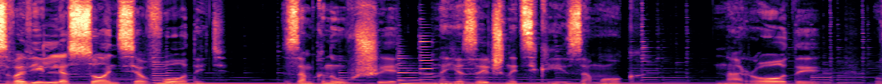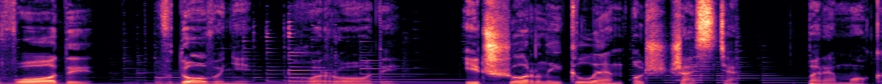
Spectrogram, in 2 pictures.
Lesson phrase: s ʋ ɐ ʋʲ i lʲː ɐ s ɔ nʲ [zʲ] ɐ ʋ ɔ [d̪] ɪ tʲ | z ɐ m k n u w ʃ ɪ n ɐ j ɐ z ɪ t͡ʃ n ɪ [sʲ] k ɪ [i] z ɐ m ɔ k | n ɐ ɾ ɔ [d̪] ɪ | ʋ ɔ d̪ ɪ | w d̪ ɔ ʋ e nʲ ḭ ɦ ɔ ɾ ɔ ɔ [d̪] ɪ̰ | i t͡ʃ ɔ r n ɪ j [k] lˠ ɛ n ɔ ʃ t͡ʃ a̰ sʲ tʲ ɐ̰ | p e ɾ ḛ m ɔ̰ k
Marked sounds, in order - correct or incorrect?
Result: incorrect: sʲ, correct, incorrect: t͡sʲ, incorrect: j, correct, correct, correct

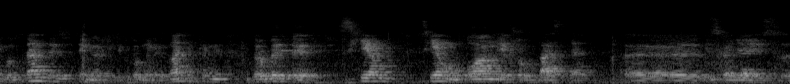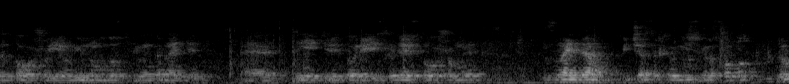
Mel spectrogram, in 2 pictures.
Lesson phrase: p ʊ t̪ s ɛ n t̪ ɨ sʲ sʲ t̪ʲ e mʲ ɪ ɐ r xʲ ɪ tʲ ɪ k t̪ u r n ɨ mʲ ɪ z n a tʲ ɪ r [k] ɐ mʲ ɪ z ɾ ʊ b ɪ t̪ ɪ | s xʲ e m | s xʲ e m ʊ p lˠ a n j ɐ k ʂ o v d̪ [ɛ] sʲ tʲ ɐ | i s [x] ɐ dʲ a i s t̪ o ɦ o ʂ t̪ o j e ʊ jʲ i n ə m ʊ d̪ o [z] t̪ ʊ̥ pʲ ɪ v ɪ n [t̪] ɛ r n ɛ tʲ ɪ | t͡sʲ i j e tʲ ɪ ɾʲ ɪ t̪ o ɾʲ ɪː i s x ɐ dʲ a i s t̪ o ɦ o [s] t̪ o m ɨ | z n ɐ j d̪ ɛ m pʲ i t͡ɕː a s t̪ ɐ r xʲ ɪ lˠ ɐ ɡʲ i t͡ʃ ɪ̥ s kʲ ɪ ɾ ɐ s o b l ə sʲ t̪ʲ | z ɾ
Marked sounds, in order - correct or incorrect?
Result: correct, incorrect: a, correct, incorrect: s, correct, incorrect: ʂ

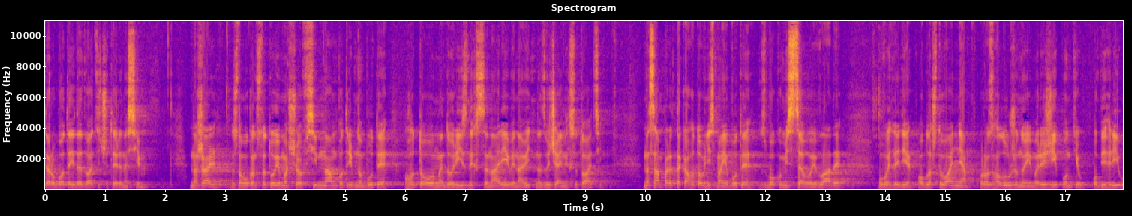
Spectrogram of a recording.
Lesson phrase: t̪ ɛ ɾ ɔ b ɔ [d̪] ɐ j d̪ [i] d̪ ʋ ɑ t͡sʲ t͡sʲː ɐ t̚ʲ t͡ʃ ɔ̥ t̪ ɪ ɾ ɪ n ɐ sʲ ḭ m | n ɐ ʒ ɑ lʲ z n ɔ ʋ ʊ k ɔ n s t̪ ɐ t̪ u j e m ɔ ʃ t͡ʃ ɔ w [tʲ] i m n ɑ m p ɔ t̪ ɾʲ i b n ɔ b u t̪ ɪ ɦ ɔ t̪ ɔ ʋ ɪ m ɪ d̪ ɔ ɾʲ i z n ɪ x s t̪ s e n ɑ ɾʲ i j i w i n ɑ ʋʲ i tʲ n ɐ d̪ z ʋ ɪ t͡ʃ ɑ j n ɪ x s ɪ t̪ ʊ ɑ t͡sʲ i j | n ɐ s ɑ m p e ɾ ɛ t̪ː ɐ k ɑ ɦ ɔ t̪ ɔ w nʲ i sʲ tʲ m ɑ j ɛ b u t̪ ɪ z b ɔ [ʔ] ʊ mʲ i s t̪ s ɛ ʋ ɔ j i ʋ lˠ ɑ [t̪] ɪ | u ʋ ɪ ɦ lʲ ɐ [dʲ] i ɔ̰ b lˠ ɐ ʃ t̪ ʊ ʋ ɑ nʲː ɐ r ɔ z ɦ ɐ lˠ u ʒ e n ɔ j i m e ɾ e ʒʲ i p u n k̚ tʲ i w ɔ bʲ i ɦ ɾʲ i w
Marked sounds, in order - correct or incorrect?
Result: incorrect: t̪, incorrect: ɛ, incorrect: sʲ, incorrect: k, incorrect: d̪, correct

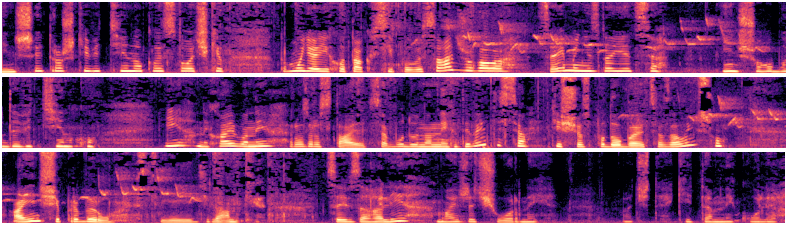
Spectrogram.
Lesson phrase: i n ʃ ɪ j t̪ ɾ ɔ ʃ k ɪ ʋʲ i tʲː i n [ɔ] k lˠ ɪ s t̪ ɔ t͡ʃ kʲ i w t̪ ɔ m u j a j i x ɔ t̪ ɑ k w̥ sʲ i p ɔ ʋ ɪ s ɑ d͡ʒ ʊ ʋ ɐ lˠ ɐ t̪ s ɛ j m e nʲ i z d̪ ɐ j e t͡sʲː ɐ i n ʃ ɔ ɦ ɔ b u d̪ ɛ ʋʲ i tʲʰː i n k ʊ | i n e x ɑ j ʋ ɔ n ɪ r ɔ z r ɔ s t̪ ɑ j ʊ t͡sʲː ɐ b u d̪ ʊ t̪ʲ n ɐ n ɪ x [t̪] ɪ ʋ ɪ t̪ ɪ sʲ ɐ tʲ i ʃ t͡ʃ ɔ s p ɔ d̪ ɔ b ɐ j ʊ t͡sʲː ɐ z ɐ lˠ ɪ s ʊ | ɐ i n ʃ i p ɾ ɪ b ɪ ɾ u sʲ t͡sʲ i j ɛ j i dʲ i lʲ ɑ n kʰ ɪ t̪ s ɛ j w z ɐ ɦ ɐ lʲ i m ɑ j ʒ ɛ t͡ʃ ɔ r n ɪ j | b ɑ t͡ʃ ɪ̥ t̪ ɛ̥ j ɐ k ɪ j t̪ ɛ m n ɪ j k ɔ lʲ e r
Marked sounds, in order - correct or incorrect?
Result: correct, incorrect: d̪

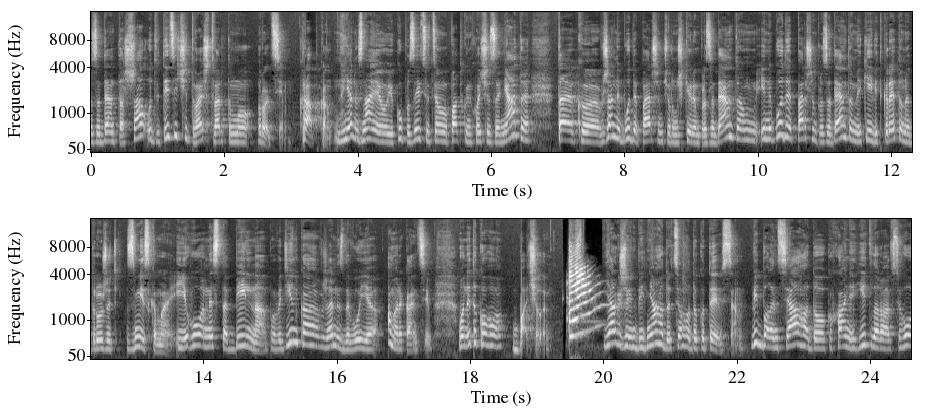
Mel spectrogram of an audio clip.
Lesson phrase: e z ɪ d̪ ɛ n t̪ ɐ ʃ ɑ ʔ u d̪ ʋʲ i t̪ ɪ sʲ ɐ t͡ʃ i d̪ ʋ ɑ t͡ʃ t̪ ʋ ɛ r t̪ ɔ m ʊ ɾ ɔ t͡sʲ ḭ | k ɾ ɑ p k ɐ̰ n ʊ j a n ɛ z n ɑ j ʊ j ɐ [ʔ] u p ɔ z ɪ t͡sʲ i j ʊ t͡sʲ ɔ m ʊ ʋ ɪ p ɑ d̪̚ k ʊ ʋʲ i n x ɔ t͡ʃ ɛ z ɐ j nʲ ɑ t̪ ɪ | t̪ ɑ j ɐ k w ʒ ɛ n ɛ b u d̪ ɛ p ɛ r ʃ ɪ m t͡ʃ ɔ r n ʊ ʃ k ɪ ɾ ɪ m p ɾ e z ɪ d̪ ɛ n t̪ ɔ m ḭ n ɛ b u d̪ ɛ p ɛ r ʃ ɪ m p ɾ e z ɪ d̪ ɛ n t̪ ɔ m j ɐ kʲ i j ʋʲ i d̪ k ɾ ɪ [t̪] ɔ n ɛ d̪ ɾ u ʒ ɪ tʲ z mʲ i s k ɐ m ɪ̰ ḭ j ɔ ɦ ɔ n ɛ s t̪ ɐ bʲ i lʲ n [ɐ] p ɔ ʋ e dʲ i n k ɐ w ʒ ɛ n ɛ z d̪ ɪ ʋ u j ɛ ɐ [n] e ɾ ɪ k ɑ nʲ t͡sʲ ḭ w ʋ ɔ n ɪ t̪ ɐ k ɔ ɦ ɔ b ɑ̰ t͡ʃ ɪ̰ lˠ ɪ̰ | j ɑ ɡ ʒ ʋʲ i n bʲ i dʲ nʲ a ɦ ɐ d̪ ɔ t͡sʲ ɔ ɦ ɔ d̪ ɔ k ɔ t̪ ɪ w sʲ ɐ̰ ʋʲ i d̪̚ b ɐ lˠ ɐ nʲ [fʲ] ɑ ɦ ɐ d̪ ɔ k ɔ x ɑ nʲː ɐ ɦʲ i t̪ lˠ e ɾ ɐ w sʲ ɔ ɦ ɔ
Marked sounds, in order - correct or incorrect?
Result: incorrect: k, correct, correct, incorrect: m, incorrect: sʲ

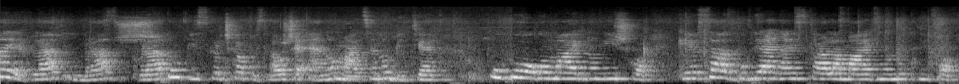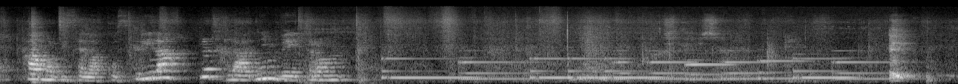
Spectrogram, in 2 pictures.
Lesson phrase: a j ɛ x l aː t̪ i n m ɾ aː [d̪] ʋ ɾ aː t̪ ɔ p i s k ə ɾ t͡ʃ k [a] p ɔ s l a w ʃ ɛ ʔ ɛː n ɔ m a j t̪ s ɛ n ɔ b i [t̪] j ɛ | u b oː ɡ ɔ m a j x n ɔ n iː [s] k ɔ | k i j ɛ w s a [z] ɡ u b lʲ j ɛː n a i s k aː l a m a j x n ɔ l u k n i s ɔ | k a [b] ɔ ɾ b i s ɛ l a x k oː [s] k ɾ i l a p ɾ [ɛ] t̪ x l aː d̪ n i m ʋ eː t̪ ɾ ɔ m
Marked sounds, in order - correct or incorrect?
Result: incorrect: t̪, correct, correct, incorrect: ʃ, correct, incorrect: m, correct, correct

